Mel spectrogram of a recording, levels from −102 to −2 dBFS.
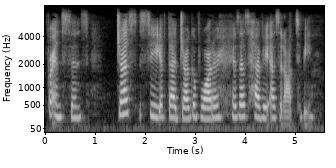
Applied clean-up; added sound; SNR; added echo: none; none; none; none.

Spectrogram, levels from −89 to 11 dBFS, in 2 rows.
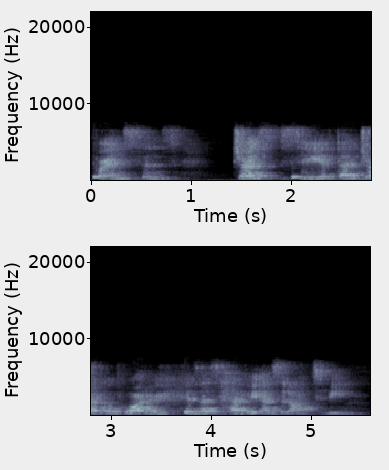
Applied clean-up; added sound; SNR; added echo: neural separator model SepFormer DNS4.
